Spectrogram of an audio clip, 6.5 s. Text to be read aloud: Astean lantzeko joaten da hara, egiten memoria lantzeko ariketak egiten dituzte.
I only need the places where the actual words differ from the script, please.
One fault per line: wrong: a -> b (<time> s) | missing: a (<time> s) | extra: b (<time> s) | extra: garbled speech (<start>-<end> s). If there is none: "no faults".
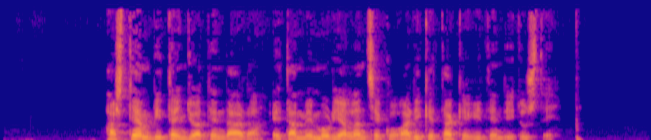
wrong: lantzeko -> bitan (1.6 s)
wrong: egiten -> eta (2.8 s)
